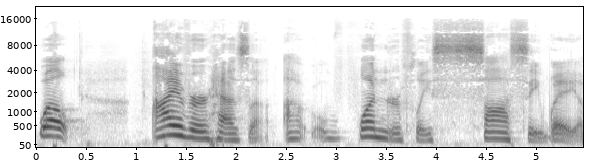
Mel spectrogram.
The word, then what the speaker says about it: Ivor: Can you explain to our listeners how the co-author of your book, Ivor, was it pronounced? – Ivor. – Ivor. I keep saying that.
